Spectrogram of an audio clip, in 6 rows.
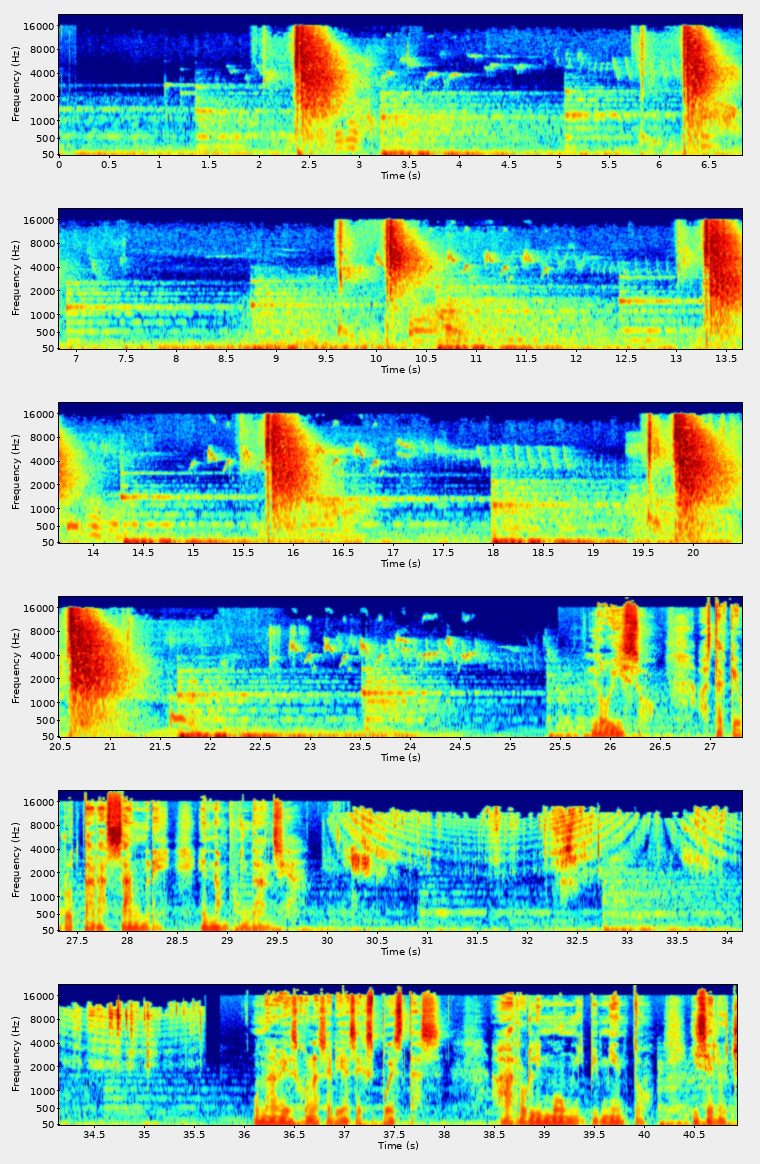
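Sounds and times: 
steady droning musical background: 0:00.0 - 0:40.9
whip lashes striking a back: 0:02.2 - 0:03.1, 0:05.8 - 0:06.8, 0:09.6 - 0:10.6, 0:13.0 - 0:14.0, 0:15.6 - 0:16.4, 0:19.4 - 0:21.4
speech: 0:02.8 - 0:03.4, 0:25.9 - 0:26.4, 0:27.0 - 0:29.7, 0:36.1 - 0:38.0, 0:38.6 - 0:40.9.

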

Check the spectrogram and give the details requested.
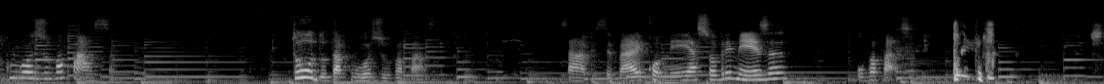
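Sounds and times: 
speech: 0:00.2 - 0:01.3, 0:02.9 - 0:04.9, 0:05.6 - 0:08.0, 0:08.6 - 0:10.2
stifled sneeze: 0:09.5 - 0:10.0.

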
